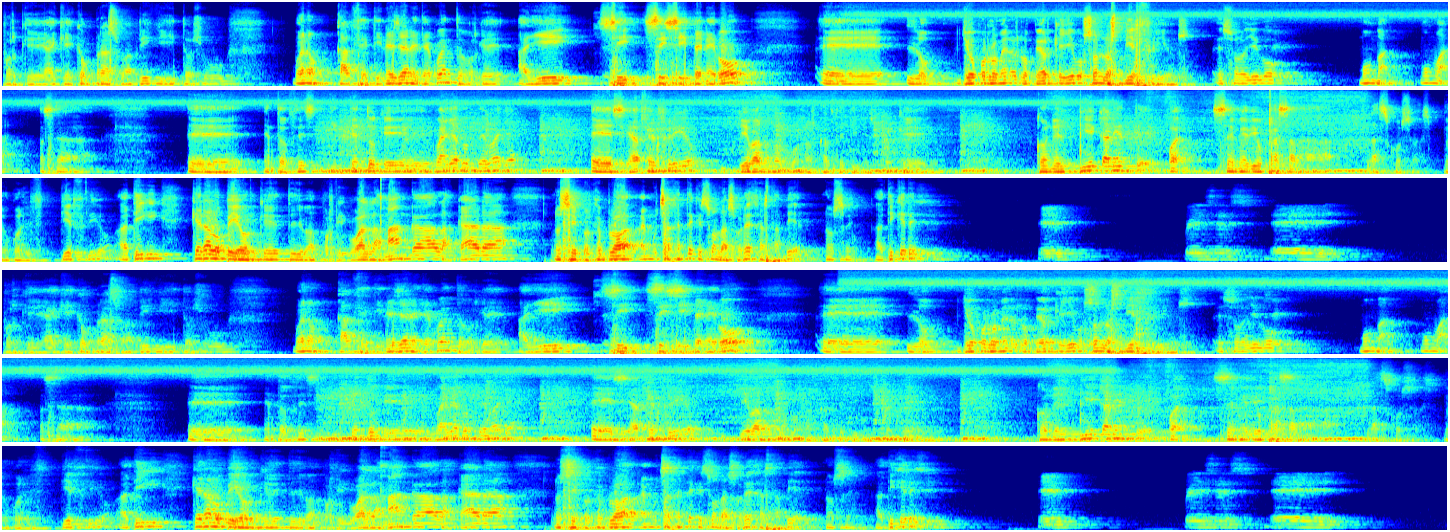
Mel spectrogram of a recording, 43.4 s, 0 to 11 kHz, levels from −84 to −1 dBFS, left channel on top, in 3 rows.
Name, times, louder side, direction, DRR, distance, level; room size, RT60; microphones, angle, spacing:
voice 1, 0.0-2.6 2.9-5.7 6.0-12.8 13.6-13.9 14.2-14.5 14.8-15.9 16.3-19.9 20.3-23.7 24.8-27.8 28.1-38.1, left 4 dB, 80° left, 8 dB, 0.5 m, -23 dB
sound 1, 8.3-25.6, right 4 dB, 40° right, 1.0 m, -38 dB
voice 2, 12.6-12.9 37.8-38.3 39.3-39.6 40.7-42.2, equal, 10° right, -3 dB, 1.4 m, -35 dB
sound 2, 17.6-28.1, right 1 dB, 25° left, 2.2 m, -28 dB
6.4 x 4.0 x 4.2 m, 0.85 s
head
